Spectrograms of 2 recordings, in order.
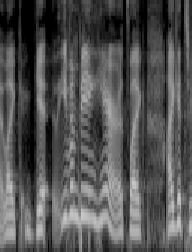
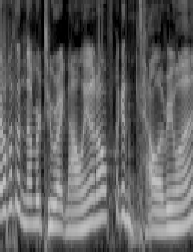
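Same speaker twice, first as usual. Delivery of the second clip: ordinary delivery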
